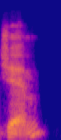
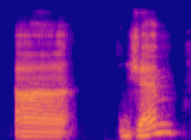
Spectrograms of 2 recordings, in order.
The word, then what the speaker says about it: Cem: Bayezid II was able to get to Constantinople first, but his younger brother, Shahzade Cem, in Turkish, the C is pronounced as a J, right?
